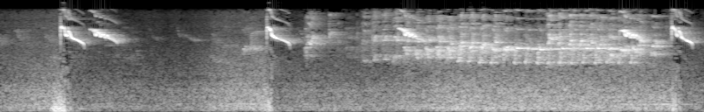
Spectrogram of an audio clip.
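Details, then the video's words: Female buxtoni white-eye, a caged bird whose calls are used to stir a male into singing: quick thin descending chirps, then a longer high twittering passage lasting about two seconds. "Buxtoni Betina Memancing Bunyi Burung Pleci Bahan Agar Bustomi Gacor Ngalas"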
